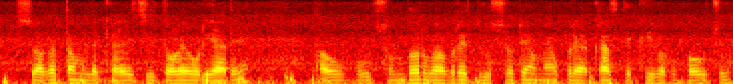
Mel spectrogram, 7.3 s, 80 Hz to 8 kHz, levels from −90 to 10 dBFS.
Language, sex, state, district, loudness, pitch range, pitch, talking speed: Odia, male, Odisha, Malkangiri, -20 LUFS, 105-115 Hz, 110 Hz, 115 wpm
